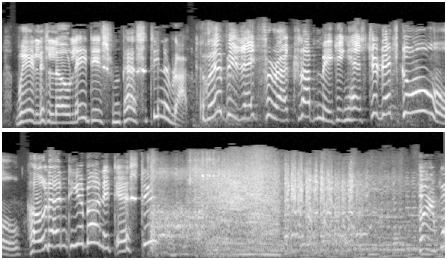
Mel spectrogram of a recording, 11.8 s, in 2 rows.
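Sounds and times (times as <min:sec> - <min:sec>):
speech: 0:00.0 - 0:09.0
car driving off with engine revving: 0:08.1 - 0:11.8.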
